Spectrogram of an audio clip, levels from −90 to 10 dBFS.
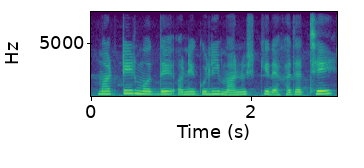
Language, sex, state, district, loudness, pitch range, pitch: Bengali, female, West Bengal, Alipurduar, -17 LUFS, 210-245 Hz, 235 Hz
